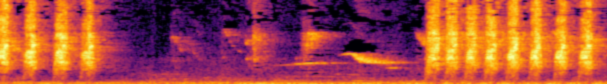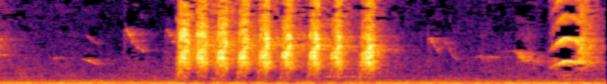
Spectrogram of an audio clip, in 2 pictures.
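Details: Besetan of a cucak cungkok bulbul: three harsh, rapid pulse bursts, each about a second long, broken by short whistled slides, with a final sharp note.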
